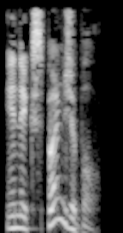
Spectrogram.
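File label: "inexpungible", British English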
